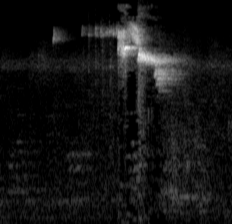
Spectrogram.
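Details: Tiziu (Blue-black Grassquit) singing at night in Fragoso, Magé, Rio de Janeiro: one short, high, buzzy phrase that rises to a bright peak and then slides down, set in a quiet background.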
